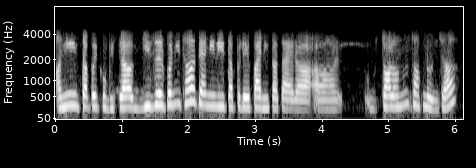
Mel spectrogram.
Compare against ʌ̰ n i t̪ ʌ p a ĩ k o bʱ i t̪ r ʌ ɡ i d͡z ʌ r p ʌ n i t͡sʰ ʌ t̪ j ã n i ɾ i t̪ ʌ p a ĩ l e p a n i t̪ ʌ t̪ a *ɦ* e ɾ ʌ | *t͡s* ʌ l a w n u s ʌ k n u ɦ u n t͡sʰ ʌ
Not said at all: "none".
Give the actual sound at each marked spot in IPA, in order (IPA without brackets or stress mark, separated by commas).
none, t͡s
